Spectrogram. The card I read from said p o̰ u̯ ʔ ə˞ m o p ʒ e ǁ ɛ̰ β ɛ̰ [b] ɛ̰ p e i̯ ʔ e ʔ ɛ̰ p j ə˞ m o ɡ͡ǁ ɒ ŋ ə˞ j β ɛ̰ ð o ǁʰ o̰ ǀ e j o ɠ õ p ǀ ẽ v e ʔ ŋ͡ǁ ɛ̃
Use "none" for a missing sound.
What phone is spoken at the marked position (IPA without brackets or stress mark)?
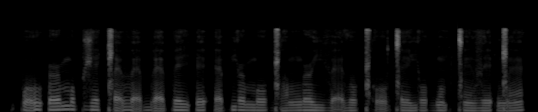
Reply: b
